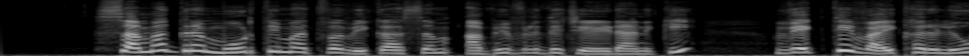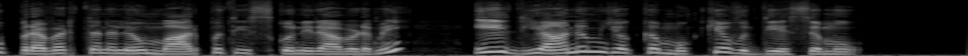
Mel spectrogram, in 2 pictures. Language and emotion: Telugu, neutral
